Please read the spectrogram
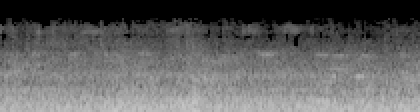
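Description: Steady low hum of a frozen margarita machine running while a slushy drink is dispensed from its tap into a plastic cup.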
